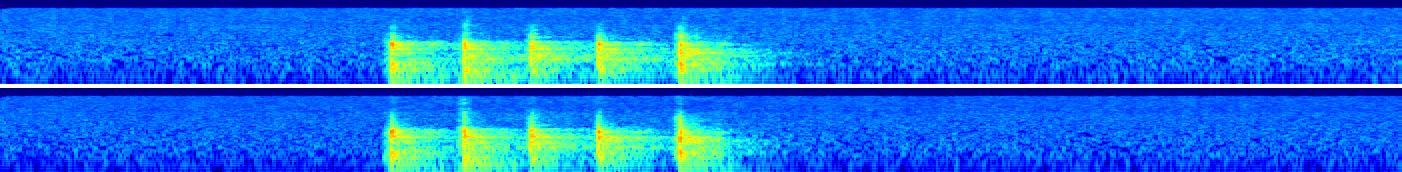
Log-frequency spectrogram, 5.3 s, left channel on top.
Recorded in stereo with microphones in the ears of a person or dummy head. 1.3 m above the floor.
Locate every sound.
1.5 s knocking: 30° right (ahead or behind), 0.6 m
